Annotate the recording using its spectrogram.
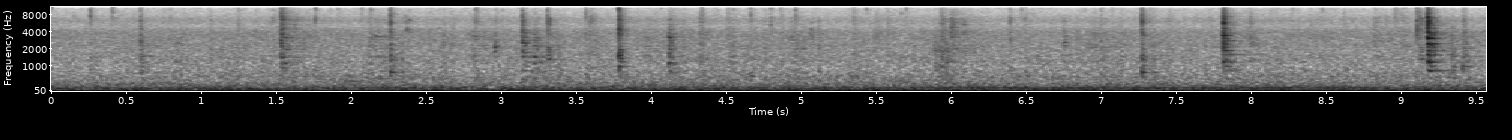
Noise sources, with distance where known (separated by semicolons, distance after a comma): background noise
